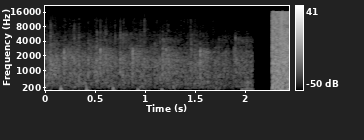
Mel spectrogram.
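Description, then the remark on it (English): An audience applauds for the guests of an event with steady, dense clapping at moderate loudness and some low thumps underneath, then it cuts off abruptly and a brief loud burst of noise follows. “can we please get a round of applause for all of our guests?”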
